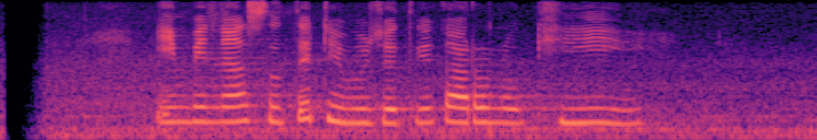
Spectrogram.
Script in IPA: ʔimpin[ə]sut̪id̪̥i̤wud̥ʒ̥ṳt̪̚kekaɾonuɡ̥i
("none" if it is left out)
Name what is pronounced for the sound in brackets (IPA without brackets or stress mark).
a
